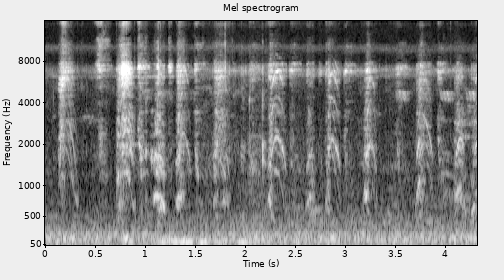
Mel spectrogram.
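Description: Small birds chirping in a quick run of short calls, over a steady high-pitched insect drone.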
